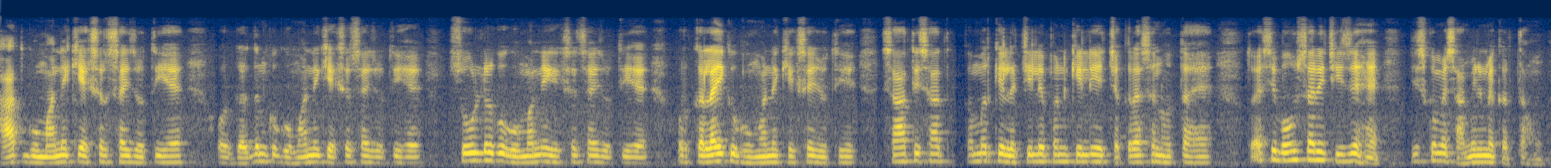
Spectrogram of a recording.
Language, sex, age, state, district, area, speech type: Hindi, male, 18-30, Rajasthan, Jodhpur, rural, spontaneous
